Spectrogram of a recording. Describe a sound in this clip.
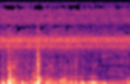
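Footsteps crunch on a dirt trail.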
